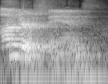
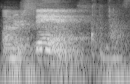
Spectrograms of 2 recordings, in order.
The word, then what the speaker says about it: understand: So, for compound verbs, the stress is on the second part. So you know under, you know stand. Okay? It's not understand, it's understand. Okay? So it's on the stand part.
